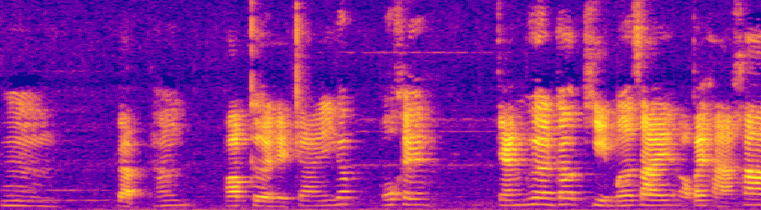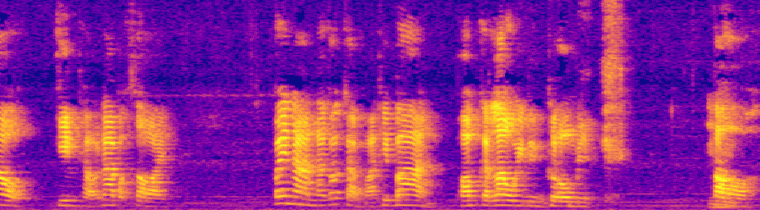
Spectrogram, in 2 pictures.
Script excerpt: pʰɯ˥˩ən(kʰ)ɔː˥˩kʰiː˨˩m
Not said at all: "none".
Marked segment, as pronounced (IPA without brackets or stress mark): k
